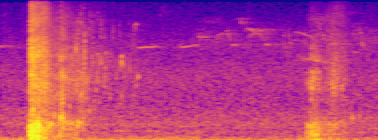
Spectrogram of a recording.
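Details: A moose sneezing in hot weather to clear pesky insects from its nose: one explosive, broadband blast of air, then a softer second snort about three seconds later, outdoors.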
